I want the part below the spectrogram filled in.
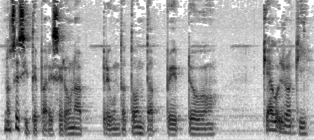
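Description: A man's voice: sits low, sing-song, moderate pace, creaky, a bit bright, heavily acted. A man doing a bewildered, anxious everyman. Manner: anxious, incredulous. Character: bewildered ordinary Englishman, anxious and fussy.

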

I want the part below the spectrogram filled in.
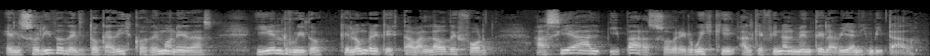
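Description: A man narrating an audiobook in a measured, expressive storytelling manner. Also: mid-range voice. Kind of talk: scripted narration.

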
